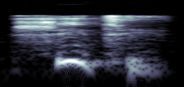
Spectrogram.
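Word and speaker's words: shedy: ancient Egyptian religion surrounds the ancient Egyptian word shiti s h e TI or s h e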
